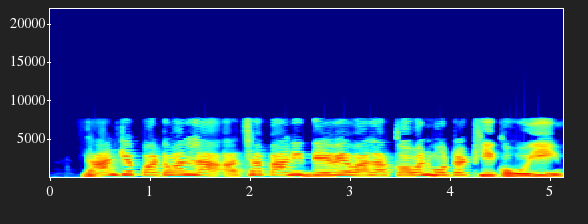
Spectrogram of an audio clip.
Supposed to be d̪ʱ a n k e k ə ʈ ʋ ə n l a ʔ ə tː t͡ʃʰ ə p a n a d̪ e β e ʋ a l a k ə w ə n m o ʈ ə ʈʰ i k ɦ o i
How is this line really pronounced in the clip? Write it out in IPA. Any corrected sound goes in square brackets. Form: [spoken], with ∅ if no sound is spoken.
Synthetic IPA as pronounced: d̪ʱ a n k e [p] ə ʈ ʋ ə n l a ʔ ə tː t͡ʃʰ [a] p a n [i] d̪ e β e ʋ a l a k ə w ə n m o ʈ ə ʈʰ i k ɦ o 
